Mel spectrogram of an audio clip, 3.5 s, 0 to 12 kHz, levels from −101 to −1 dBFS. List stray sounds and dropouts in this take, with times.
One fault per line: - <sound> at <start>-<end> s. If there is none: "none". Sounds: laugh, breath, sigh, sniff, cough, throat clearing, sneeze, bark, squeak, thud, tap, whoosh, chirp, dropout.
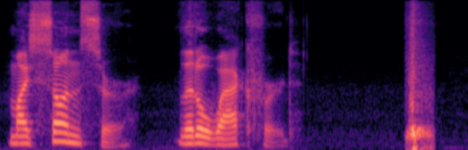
- whoosh at 3.0-3.3 s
